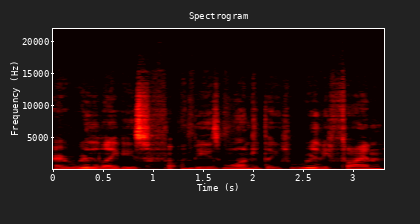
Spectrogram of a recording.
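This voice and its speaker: A soft-spoken man with a dark, mellow tone, medium pitch, somewhat breathy delivery, monotone, flat intonation and a very slow pace. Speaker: rock collector video creator. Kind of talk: casual unboxing chat. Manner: hesitant, filler words.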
